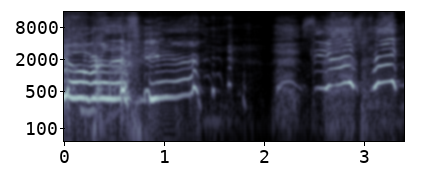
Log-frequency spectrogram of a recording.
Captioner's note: both laughing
